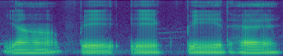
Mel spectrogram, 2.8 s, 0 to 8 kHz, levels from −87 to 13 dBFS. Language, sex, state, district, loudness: Hindi, male, Bihar, West Champaran, -17 LUFS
